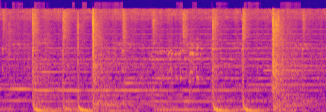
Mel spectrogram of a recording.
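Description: Orchestral music with deep, booming drum hits over sustained tones; no animal voices.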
